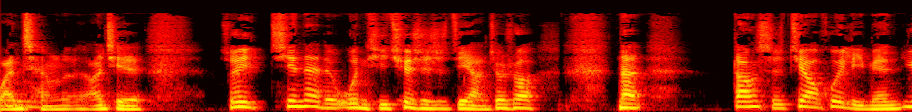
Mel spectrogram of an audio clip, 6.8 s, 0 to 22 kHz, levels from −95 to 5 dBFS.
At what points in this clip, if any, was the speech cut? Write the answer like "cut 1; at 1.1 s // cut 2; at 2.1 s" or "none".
cut 1; at 1.6 s // cut 2; at 4.2 s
